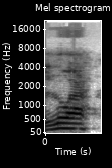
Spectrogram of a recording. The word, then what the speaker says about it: Lois: una misma autora, que el apellido es Lois, se pronuncia Loa, que es Carla Loa, que les cuenta cómo hemos vivido la cartografía en Argentina.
